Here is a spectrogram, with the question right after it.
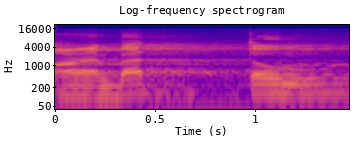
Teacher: dal masuk ke ta. Ini disebutnya idgham juga. Idghamnya mutaqarribain.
